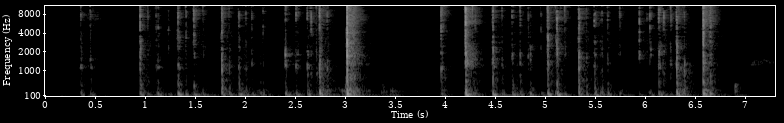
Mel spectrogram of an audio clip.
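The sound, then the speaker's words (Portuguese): Quiet, rapid clicking of computer keyboard keys as an SA administrator password is entered during a SQL Server setup, coming in quick bursts of keystrokes with a brief pause midway. “Entrei com a senha do SA que eu vou utilizar nesse servidor.”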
